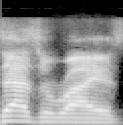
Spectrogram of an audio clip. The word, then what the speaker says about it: Azarias: And let me pronounce their names correctly again. Ananias, Azarias, and Mishael.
